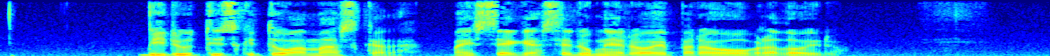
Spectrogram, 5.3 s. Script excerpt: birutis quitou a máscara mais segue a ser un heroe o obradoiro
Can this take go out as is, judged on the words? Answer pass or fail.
fail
